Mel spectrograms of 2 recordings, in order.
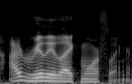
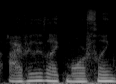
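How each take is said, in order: First: Shouted with REALLY stressed; loud declaration. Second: Said in the usual way. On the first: Real, not acted. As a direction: belt it out, louder. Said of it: "that might have been very loud". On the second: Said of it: "speaking my normal voice".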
